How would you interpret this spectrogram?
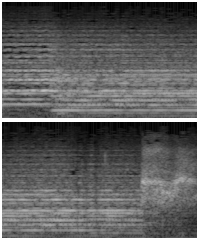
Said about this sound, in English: And I can't understand why we're standing outside an obviously empty house ringing a doorbell when we could go back to our place.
